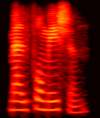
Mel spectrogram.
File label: "malformation", Indian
